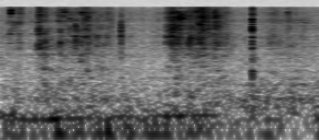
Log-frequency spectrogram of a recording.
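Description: Near silence: faint rustling of potting compost as a scoopful is taken up, with a small click near the end.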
